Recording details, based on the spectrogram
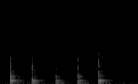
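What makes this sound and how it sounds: Knuckles knock five times on a baked bread loaf made from a can of soup, testing whether it sounds hollow enough to be baked through. Each knock is a short, dull, low thud around 176 Hz that dies away almost at once, with evenly spaced hits. The loaf gives the hollow sound of bread that is done.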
